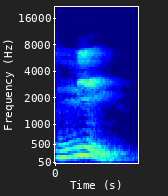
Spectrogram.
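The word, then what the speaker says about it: ν: viscosity and we use the symbol base pronounced new is a Greek letter anyway that's not what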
